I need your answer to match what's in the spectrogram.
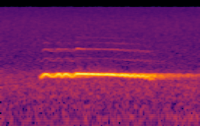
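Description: A tawny owl gives one long, drawn-out hoot, a steady mid-pitched note with a slight quaver, lasting about two seconds against a quiet background.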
